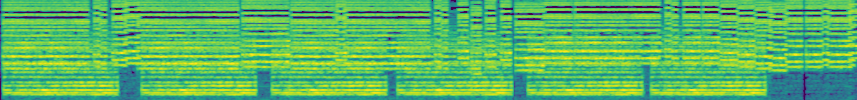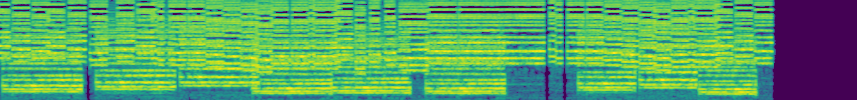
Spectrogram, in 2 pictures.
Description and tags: with us
chilloutdance, club, dj, downbeat, downtempo, drum, drum-loop, filter, hardcore, hip, hip-hop, hiphop, oriental, phat, producer, slow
